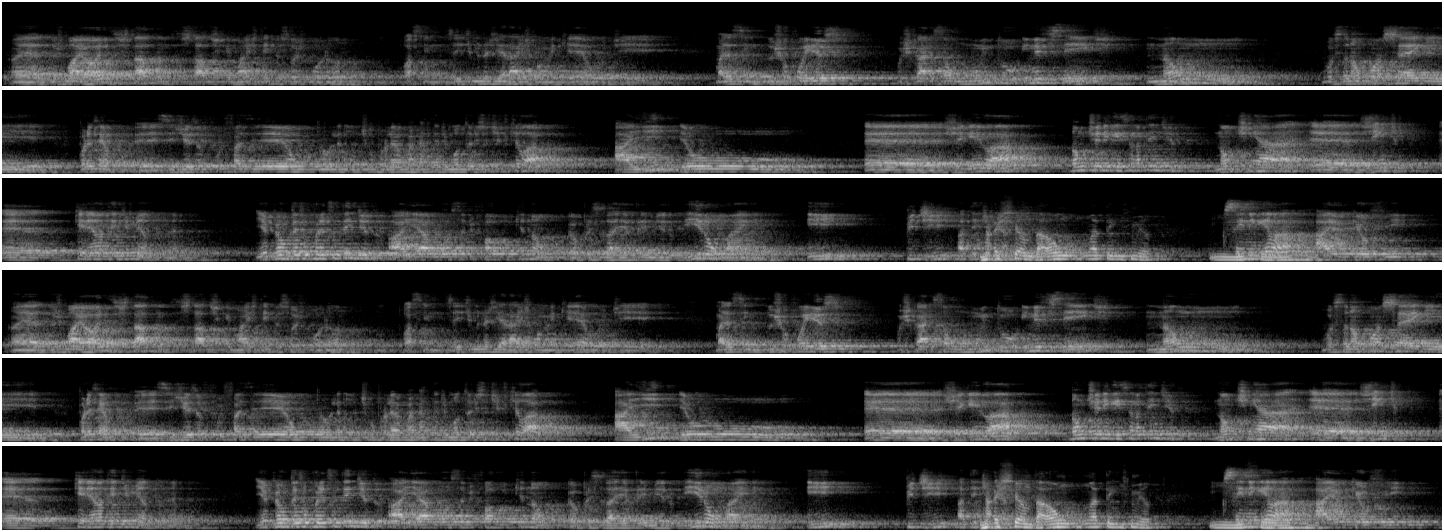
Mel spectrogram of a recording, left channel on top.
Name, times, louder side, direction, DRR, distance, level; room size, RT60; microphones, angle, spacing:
voice 1, 0.1-6.5 7.1-8.4 9.0-11.1 11.4-12.4 13.2-14.8 15.2-19.8 20.5-22.4 23.0-24.6 25.0-26.2 26.5-28.3 28.8-29.2 29.5-30.6 31.3-36.4 36.8-37.2 37.8-38.9 41.0-42.8, right 1 dB, 80° right, 0 dB, 7.4 m, -26 dB
voice 2, 38.6-40.3 40.9-42.0, right 2 dB, 55° right, 9 dB, 0.8 m, -22 dB
27.5 x 27.5 x 6.9 m, 2.2 s
head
